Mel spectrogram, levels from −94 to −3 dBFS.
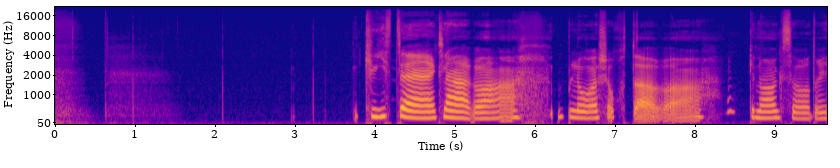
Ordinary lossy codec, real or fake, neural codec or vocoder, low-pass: none; fake; vocoder, 44.1 kHz, 128 mel bands, Pupu-Vocoder; 19.8 kHz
